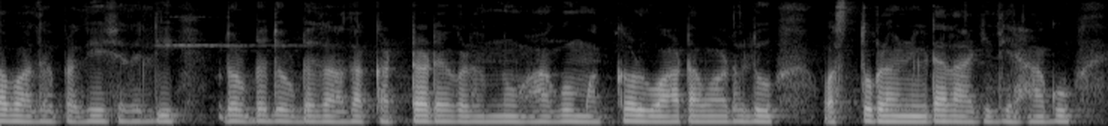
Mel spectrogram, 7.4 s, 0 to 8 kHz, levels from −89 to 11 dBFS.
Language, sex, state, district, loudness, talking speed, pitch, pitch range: Kannada, male, Karnataka, Bellary, -31 LUFS, 95 wpm, 130 Hz, 125-130 Hz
